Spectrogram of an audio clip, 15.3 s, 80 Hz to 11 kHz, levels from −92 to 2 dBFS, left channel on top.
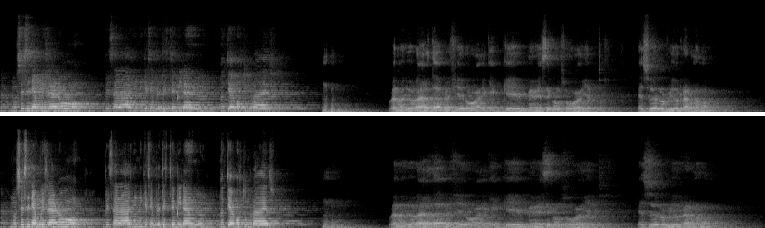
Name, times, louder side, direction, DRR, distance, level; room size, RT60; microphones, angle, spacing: voice 1, 0.2-1.6 2.1-5.5, right 3 dB, 85° right, 8 dB, 0.5 m, -28 dB
voice 2, 6.4-7.0 7.8-12.1 12.8-14.1, left 1 dB, 60° left, 2 dB, 0.8 m, -34 dB
6.6 x 4.7 x 5.0 m, 2.1 s
head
